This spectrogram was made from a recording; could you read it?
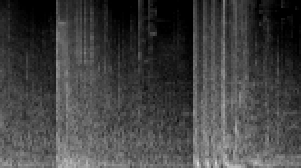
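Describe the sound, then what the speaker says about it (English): Heat Wave weapon fire in the Halo Infinite game, two loud bursts of gunfire about a second and a half apart, each ringing out briefly over steady background game noise. "I'm going to shoot him up pretty good with the heat wave"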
